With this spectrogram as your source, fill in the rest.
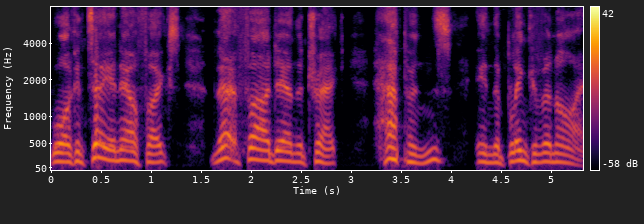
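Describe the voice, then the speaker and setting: With an Australian accent, a man speaks at a fairly high pitch with ordinary variation, in a dry, close sound with no echo on a very clean recording with a silent background. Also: moderate pace. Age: 60s. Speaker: musician and biker, live stream guest. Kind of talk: casual live-stream interview. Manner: halting, many fillers and restarts.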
